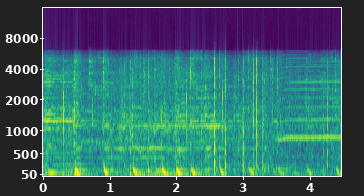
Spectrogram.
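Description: A fireworks display bursting in many quick bangs and crackles, with deep booms among them, while music plays along with it.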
